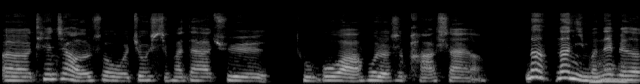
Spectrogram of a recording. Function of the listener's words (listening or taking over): listening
